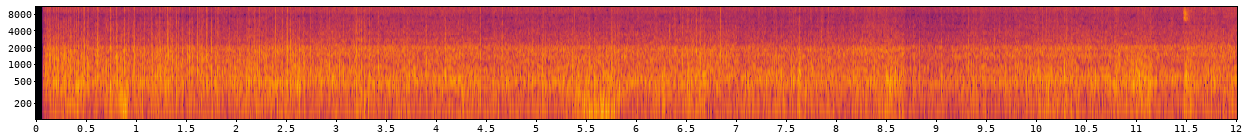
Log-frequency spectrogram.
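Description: Steady rushing noise of a moving vehicle in motion, with a brief low thump about five and a half seconds in.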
